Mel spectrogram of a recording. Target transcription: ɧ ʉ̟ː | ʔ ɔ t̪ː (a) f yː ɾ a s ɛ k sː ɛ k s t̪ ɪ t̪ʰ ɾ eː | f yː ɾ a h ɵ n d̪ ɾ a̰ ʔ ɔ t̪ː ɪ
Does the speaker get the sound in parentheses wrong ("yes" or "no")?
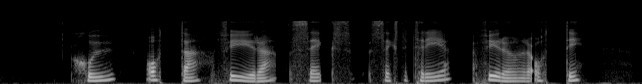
no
